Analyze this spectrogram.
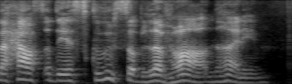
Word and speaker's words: Levant: That's why you pronounce the N, but you do not pronounce the T in Levant.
